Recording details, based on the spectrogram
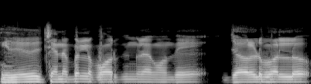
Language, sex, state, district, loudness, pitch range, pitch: Telugu, male, Andhra Pradesh, Srikakulam, -15 LUFS, 115-120 Hz, 115 Hz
